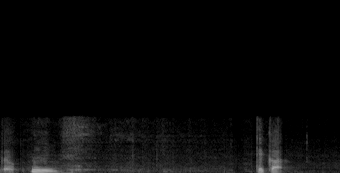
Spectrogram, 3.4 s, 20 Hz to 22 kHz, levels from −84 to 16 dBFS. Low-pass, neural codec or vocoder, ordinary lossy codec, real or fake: 7.2 kHz; codec, 16 kHz, 4 kbps, FreqCodec, smaller model; none; fake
